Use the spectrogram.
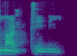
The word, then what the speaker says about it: ಮಾಡ್ತೀನಿ: They'll say ನಾನ್ ಮಾಡ್ತೀನಿ. So you could imagine when you just cut things off, you get the spoken form.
